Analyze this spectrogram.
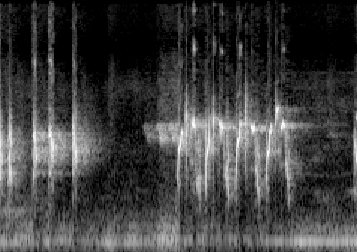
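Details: Sooty-headed bulbul singing to prompt responses: three sharp chirps, a pause, then a quick string of down-slurred whistled notes over a steady tone, with low hum beneath.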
